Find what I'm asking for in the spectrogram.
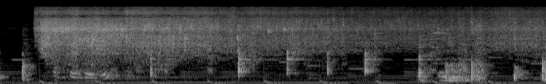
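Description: A Pathrode ghashi tempering spits and sizzles loudly in hot oil, a steady bright crackle with repeated scraping stirs and light knocks throughout, no voices.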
